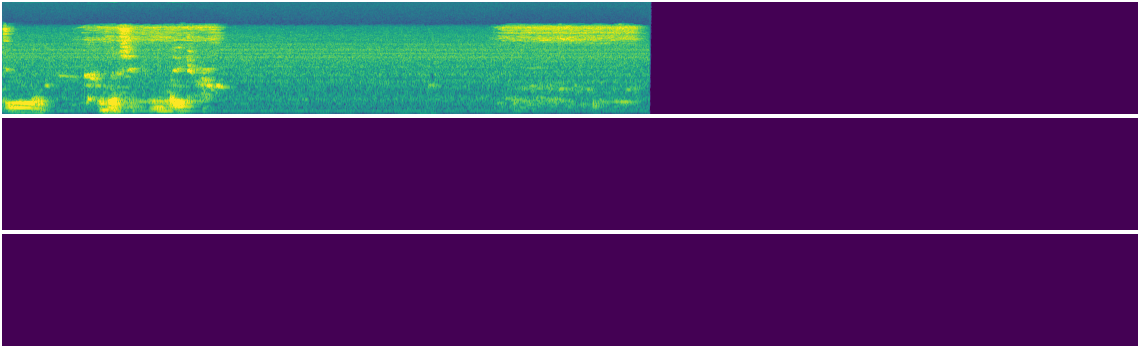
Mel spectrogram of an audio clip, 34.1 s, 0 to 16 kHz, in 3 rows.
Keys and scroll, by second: 33.3-34.0 typing.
